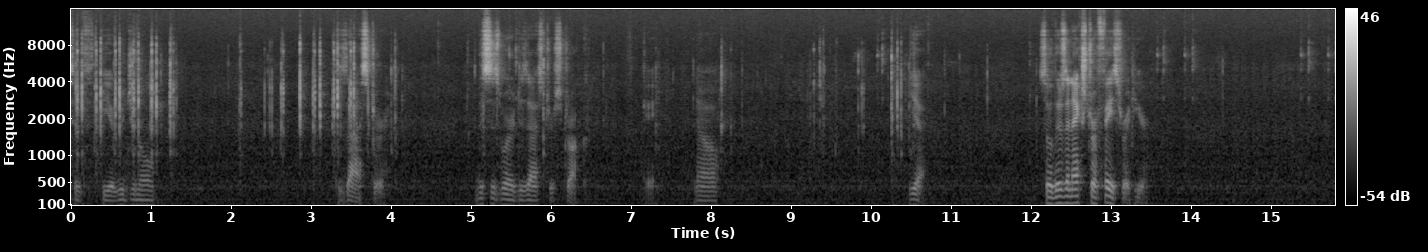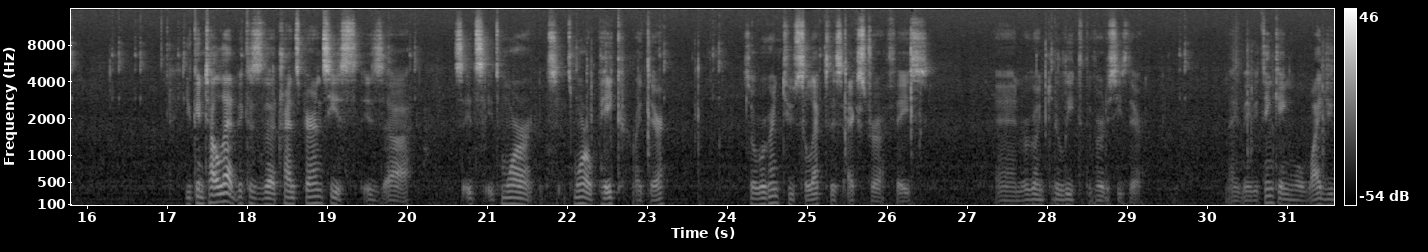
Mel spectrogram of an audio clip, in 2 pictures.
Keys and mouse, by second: 0.1 ctrl+z, 0.3 ctrl+z, 0.6 ctrl+z, 0.8 ctrl+z, 1.0 ctrl+z, 1.3-2.0 ctrl+z, 2.4 ctrl+z, 2.8 ctrl+z, 3.1 ctrl+z, 3.3 ctrl+z, 3.5 ctrl+z, 4.5 click, 5.4 shift+click, 7.3 KP_2, 8.1 KP_3, 9.3 g, 10.3 ctrl+z, 10.6-11.9 middle drag, 12.5 middle click, 13.5 shift+click, 13.8 shift+click, 15.3 shift+click, 15.7 shift+click, 17.1 shift+click, 17.4 shift+click, 17.9 shift+click, 19.2 shift+click, 19.6 shift+click, 20.0 shift+click, 20.8 shift+click, 21.7 click, 22.0 click, 22.3 shift+click, 23.1 click, 23.7 shift+click, 24.8 shift+click, 25.1 shift+click, 26.3 x, 29.6 click, 30.7 KP_3.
